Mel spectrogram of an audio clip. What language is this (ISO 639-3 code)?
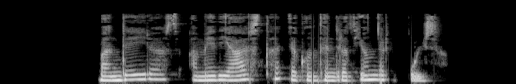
glg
